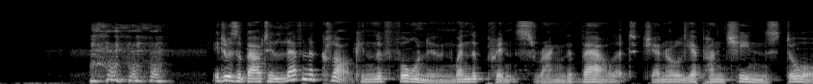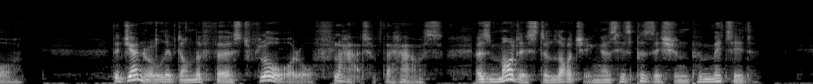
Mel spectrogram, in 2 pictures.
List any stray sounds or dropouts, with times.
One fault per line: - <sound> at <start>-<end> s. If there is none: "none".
- laugh at 0.9-1.8 s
